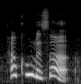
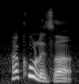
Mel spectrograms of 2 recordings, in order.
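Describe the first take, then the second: First: Much higher and louder, gushing; excited squeal. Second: Said in the usual way. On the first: Real, not acted. Showing viewers a shotgun-shell pin badge, excited squeal. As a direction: squeal it out with delight.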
